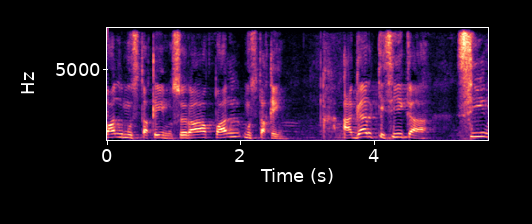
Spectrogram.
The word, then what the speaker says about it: صراط: زیادہ فرق نہیں ہے۔ اسی تا کا تلفظ کو تھوڑا موٹا بنائیں تو ہی بنتا ہے۔ صراط المستقیم، تل نہیں ہے، تل مستقیم، تھوڑا سا موٹا انشاءاللہ تعالیٰ اس میں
